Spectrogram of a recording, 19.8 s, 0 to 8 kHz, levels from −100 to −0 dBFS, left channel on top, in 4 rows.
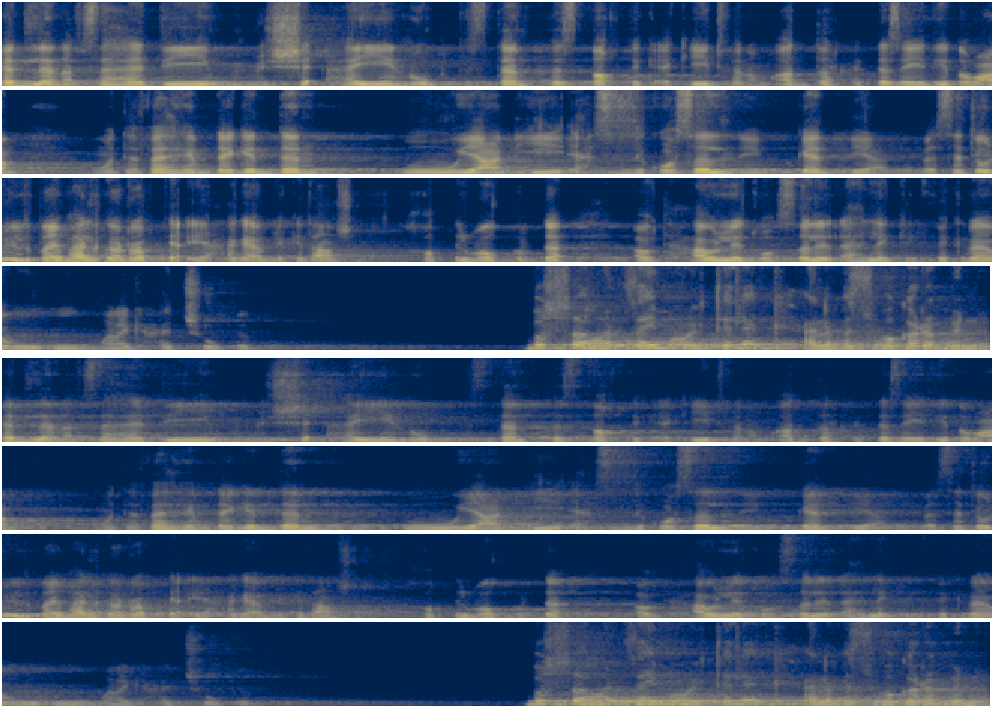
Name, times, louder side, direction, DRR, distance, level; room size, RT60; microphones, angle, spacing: voice 1, 0.0-2.2 2.5-5.0 5.4-6.5 6.9-11.6 12.2-12.7 13.1-16.0, left 5 dB, 75° left, 18 dB, 0.5 m, -34 dB
voice 2, 17.5-19.7, left 1 dB, 30° left, 6 dB, 1.3 m, -32 dB
25.0 x 20.5 x 7.3 m, 2.5 s
head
